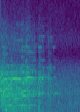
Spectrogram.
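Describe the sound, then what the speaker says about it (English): A window glass pane pressed into soft putty gives a brief, close glassy rustle and creak that fades within about a second, with no talking. "Pick up the glass, place it into the putty like that and press it into place."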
